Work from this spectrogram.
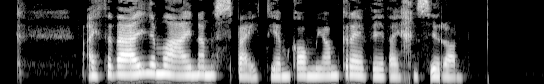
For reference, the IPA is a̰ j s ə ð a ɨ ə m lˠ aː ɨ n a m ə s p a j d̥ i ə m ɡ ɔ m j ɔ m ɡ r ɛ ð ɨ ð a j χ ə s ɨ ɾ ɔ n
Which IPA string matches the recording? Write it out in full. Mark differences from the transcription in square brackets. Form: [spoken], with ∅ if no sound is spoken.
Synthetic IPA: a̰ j [θ] ə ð a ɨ ə m lˠ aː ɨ n a m ə s p a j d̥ i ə m ɡ ɔ m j ɔ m ɡ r ɛ [v] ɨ ð a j χ ə s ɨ ɾ ɔ n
